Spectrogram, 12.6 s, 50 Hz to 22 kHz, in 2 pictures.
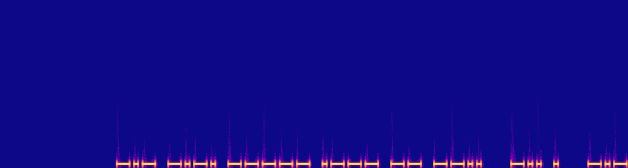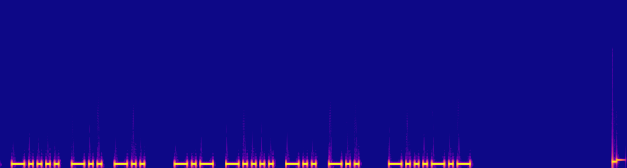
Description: Morse code, heard as a keyed tone, about 27 wpm, 650 Hz. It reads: KC0JMZ DE K6DD K6DD <BK>
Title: SOTA QSO Practice 28wpm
